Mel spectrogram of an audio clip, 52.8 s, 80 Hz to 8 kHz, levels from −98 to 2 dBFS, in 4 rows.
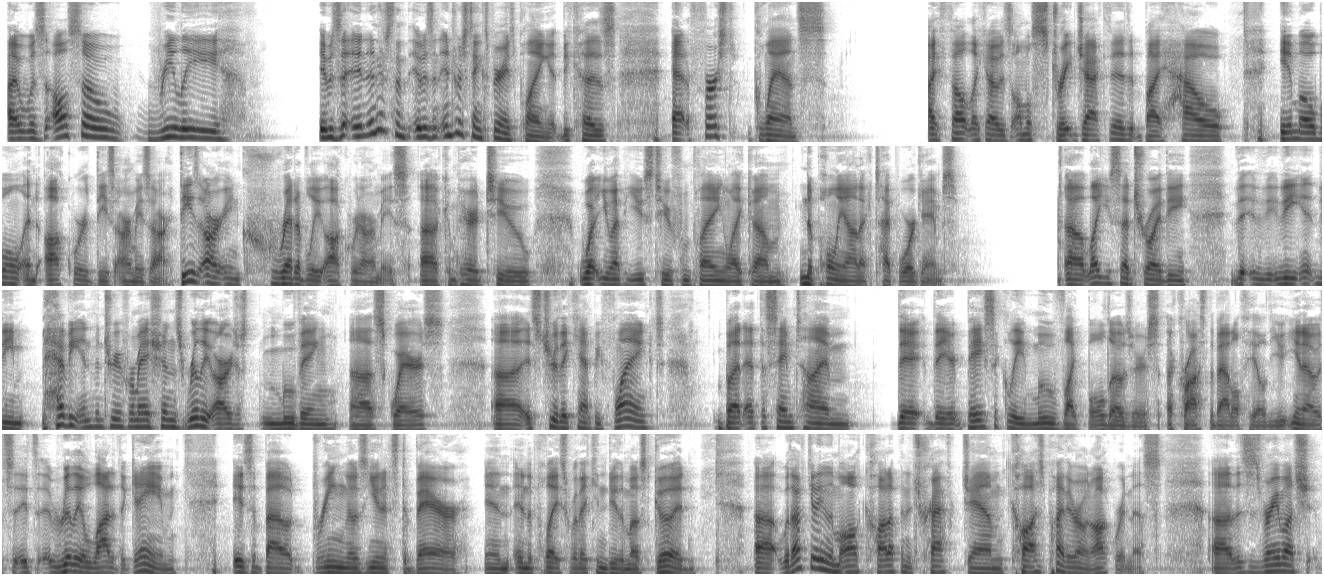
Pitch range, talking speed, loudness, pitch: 100-135 Hz, 165 wpm, -25 LUFS, 115 Hz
